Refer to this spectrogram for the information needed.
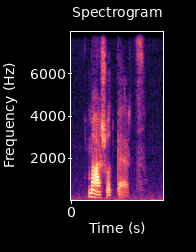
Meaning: second (unit of time)
- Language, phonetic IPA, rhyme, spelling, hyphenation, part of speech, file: Hungarian, [ˈmaːʃotpɛrt͡s], -ɛrt͡s, másodperc, má‧sod‧perc, noun, Hu-másodperc.ogg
